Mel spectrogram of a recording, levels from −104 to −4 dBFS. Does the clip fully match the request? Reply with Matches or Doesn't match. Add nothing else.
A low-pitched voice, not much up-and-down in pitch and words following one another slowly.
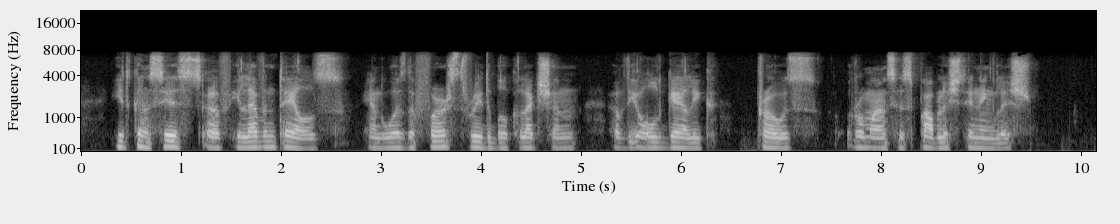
Matches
